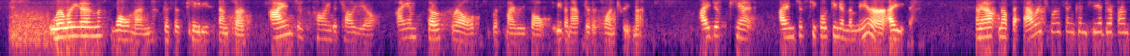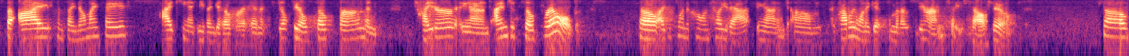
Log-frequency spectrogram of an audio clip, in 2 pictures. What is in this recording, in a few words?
voicemail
